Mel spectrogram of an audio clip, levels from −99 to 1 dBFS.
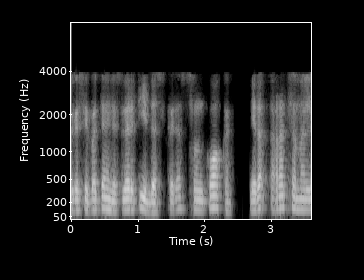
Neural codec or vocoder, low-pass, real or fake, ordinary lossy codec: codec, 24 kHz, 0.9 kbps, WavTokenizer, large speech release; 7.2 kHz; fake; AAC, 16 kbps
